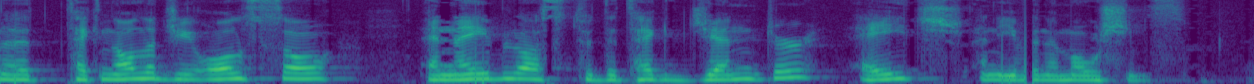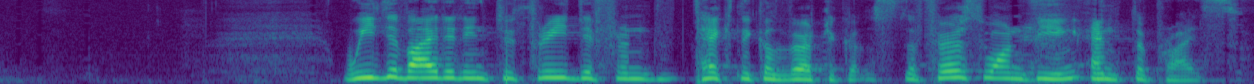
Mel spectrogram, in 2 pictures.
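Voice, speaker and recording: A startup founder giving a business pitch and answering questions, in a halting way that repeats and restarts phrases.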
